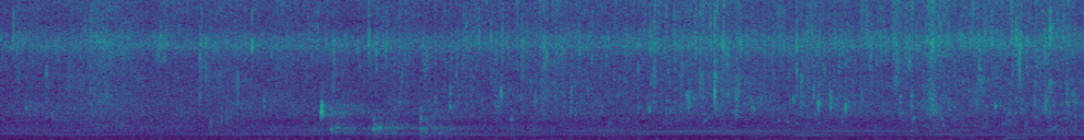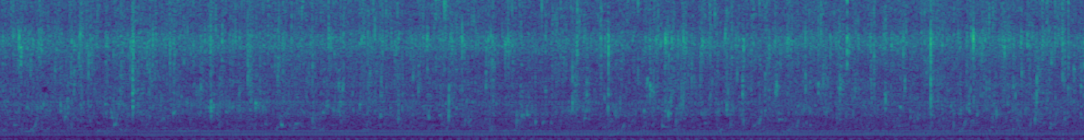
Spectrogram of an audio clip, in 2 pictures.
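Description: Water pouring and trickling into a small decorative pond, a steady splashing with many fine droplets.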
